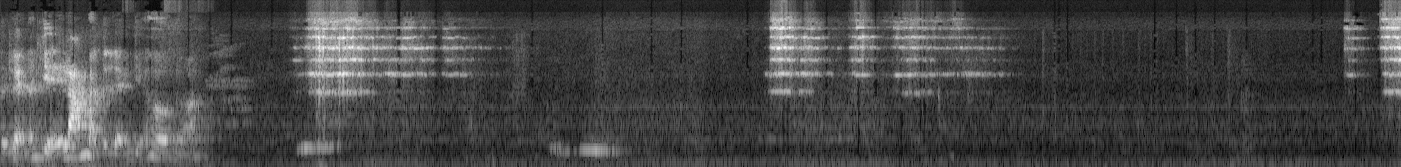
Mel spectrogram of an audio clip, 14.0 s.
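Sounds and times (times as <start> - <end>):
short high bird calls: 2.2 - 6.4
bird ringing call: 2.9 - 6.4, 7.6 - 10.4, 13.4 - 14.0
short low bird notes: 5.0 - 6.9.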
